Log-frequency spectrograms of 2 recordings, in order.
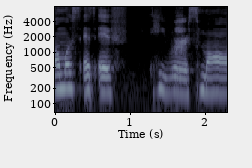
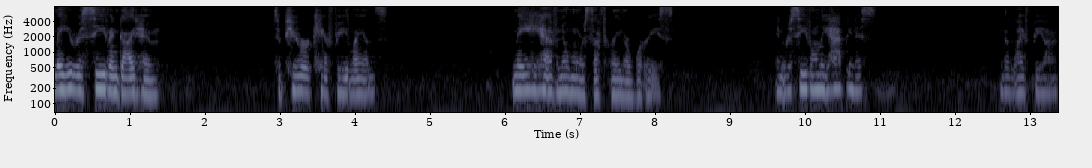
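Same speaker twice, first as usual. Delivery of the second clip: muttering under her breath, quieter; 6 dB quieter than usual. Voicing a woman blessing a lost soul while holding his body, muttering. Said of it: "she's muttering".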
